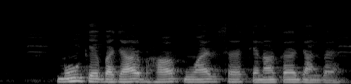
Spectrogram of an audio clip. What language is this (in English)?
Maithili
